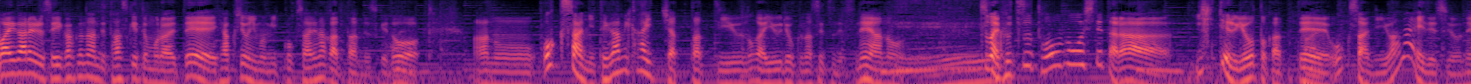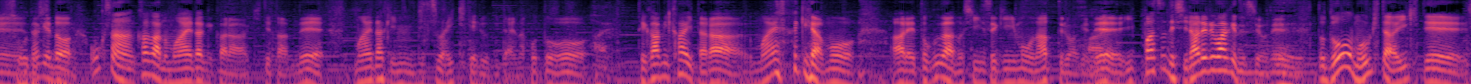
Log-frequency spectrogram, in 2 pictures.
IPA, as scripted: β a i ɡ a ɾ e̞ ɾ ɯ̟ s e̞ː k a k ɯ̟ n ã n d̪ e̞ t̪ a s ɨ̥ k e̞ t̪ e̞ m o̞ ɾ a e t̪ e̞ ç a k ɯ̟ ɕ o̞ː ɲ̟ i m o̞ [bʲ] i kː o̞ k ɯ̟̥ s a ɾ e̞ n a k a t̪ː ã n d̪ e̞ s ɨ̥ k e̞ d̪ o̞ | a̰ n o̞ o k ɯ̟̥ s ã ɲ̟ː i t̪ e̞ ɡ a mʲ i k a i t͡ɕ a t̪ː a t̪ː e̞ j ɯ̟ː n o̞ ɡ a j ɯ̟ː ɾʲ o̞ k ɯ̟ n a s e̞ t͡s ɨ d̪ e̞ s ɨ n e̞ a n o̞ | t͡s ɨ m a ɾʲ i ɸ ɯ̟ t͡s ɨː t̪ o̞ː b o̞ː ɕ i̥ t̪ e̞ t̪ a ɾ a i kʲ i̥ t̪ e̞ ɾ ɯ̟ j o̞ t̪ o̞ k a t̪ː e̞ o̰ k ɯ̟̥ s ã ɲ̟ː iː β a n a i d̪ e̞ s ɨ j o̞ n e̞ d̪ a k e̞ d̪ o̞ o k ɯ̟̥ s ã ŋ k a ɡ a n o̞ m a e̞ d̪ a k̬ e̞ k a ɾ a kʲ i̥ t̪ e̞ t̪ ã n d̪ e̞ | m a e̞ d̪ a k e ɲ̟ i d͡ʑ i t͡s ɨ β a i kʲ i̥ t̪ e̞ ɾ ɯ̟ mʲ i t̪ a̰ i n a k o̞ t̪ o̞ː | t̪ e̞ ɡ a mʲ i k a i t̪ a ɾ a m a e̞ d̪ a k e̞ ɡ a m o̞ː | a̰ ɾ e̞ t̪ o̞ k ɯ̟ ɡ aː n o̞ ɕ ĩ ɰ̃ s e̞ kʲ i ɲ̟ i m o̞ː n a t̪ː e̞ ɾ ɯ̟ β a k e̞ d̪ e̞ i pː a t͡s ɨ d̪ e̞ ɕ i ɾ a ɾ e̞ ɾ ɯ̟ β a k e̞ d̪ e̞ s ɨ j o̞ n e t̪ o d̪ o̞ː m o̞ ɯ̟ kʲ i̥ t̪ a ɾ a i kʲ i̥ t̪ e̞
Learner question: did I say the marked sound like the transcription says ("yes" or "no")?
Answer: no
